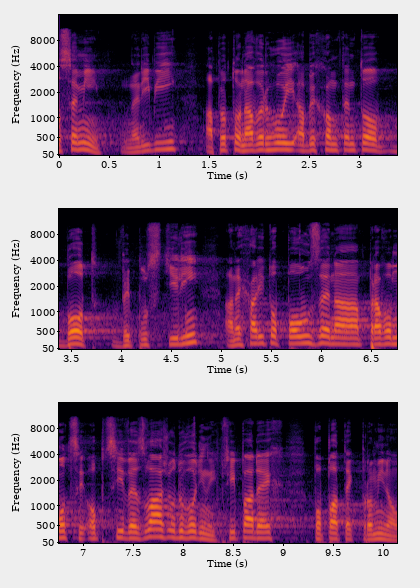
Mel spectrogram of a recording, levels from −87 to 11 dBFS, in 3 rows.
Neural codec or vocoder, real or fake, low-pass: none; real; 10.8 kHz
